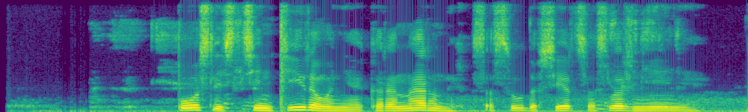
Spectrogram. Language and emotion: Russian, neutral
